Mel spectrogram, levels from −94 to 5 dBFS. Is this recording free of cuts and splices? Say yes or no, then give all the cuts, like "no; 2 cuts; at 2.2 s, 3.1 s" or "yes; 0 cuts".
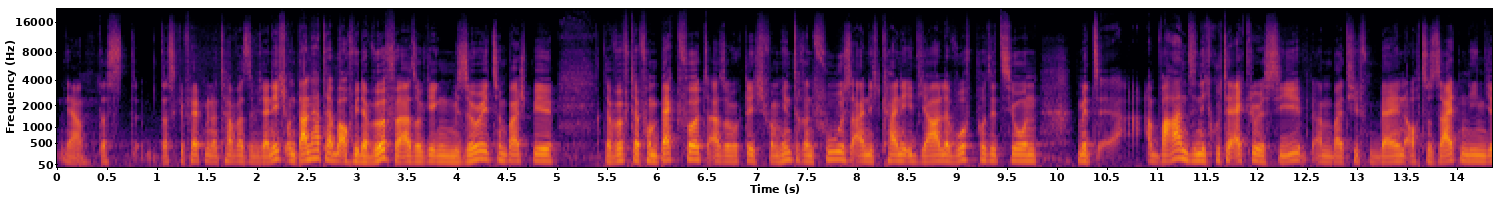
yes; 0 cuts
